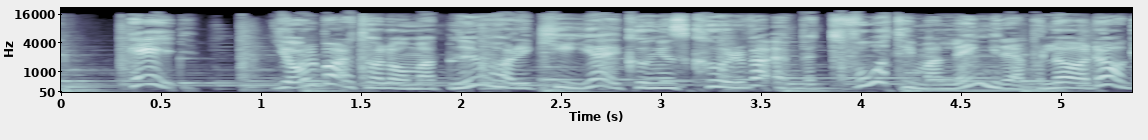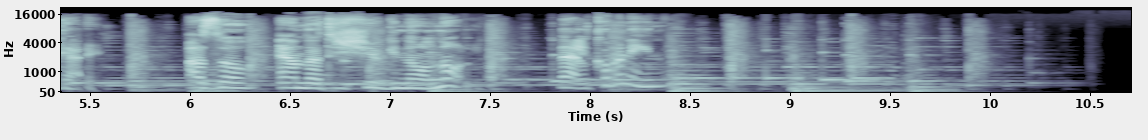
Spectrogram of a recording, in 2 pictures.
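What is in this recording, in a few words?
Swedish, female, reklam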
